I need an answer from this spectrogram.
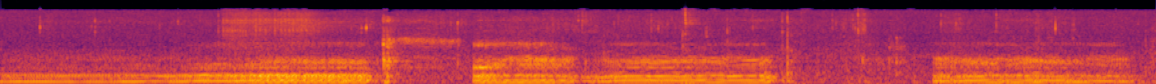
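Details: Growling match between two pet dogs chewing bones indoors; loud, low, rumbling growls held for over a second at a time, with slight wavering pitch and short breaks between bursts.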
